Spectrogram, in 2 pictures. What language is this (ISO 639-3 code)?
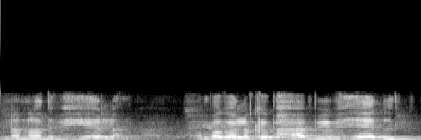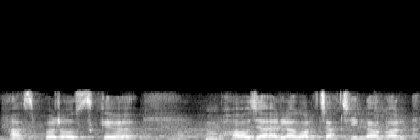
mai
